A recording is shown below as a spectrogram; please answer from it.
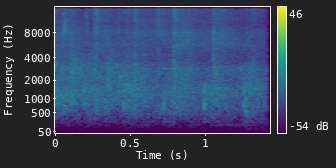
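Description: A church congregation claps for a sister who helped prepare a program, a dense burst of applause that stays steady and fairly full for a brief moment.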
